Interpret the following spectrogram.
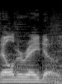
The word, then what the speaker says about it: El Dorado: I even set the film in my hometown of El Dorado. Yes, that's how we Kansans pronounce it, making the plot about a shipment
